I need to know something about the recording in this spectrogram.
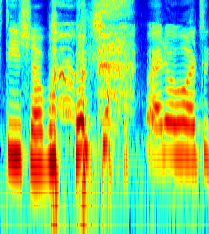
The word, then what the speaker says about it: Techa: Teacher. Techa, Techa, everything. No. I accept all, but the I best stay with pronunciation is Techa. But you know me, you can't do teacher.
